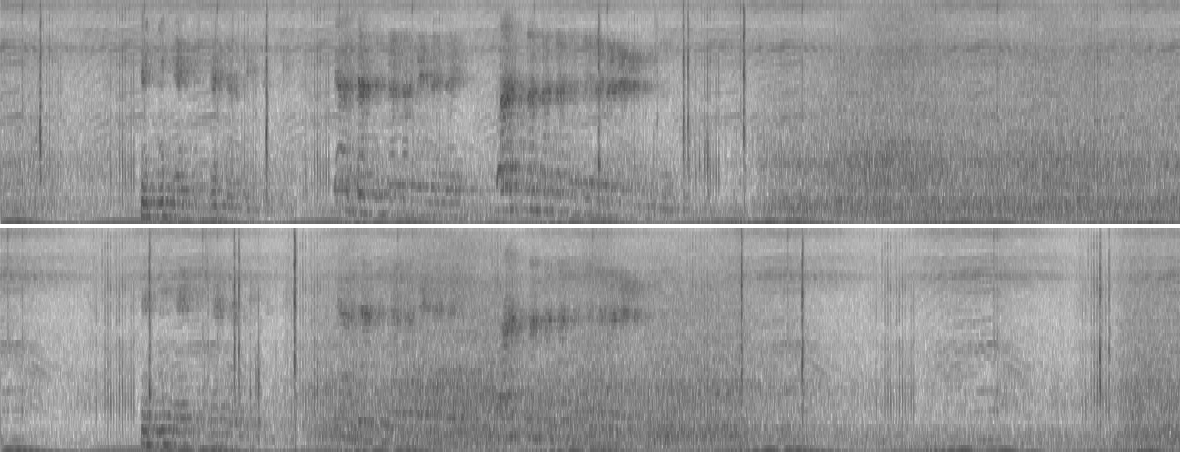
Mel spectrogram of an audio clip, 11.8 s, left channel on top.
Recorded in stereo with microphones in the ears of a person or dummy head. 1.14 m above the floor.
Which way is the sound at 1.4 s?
85° left.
